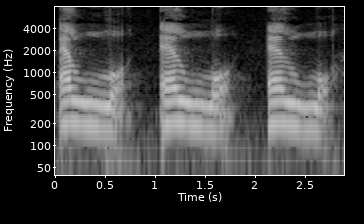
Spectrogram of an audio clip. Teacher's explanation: اچھا، یہ آ کر کے ہم پڑھتے ہیں تو یہ آ نہیں ہے، یہ اے ہے، اے. ٹھیک ہے، اور لا موٹا ہوگا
